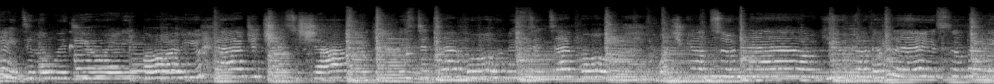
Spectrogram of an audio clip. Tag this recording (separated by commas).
Music, Independent music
